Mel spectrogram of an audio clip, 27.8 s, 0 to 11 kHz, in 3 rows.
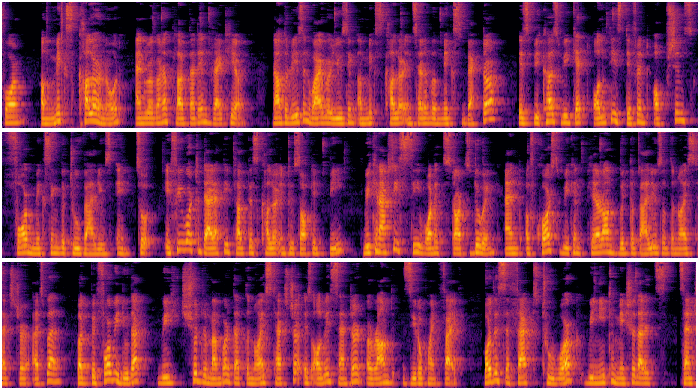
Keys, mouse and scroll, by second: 4.0-4.6 drag, 5.3-6.0 drag, 8.1-11.0 drag, 11.4 middle click, 12.4-13.8 drag, 13.9 middle click, 15.7 middle click, 17.0 click, 17.6 middle click, 26.5-27.0 drag.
